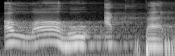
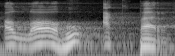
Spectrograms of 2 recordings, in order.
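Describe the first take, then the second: Both takes have the same delivery.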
